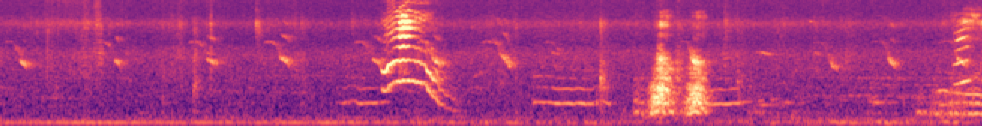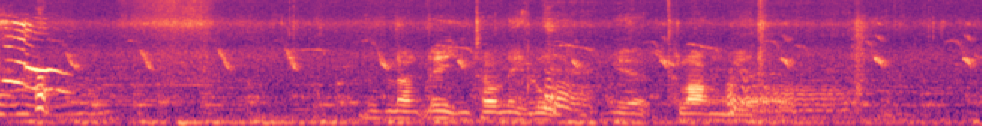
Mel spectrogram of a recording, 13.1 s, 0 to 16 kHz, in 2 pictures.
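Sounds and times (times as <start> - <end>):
chicks peeping: 0.0 - 13.0
chicken calls: 2.2 - 9.2, 10.0 - 13.0
chicken clucks: 3.2 - 13.0.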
